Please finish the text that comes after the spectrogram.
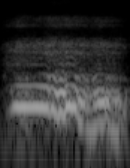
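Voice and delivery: sharp retold gasp for breath; a sudden panicked gasp, acted out. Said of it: "Eu comecei literalmente a ficar".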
